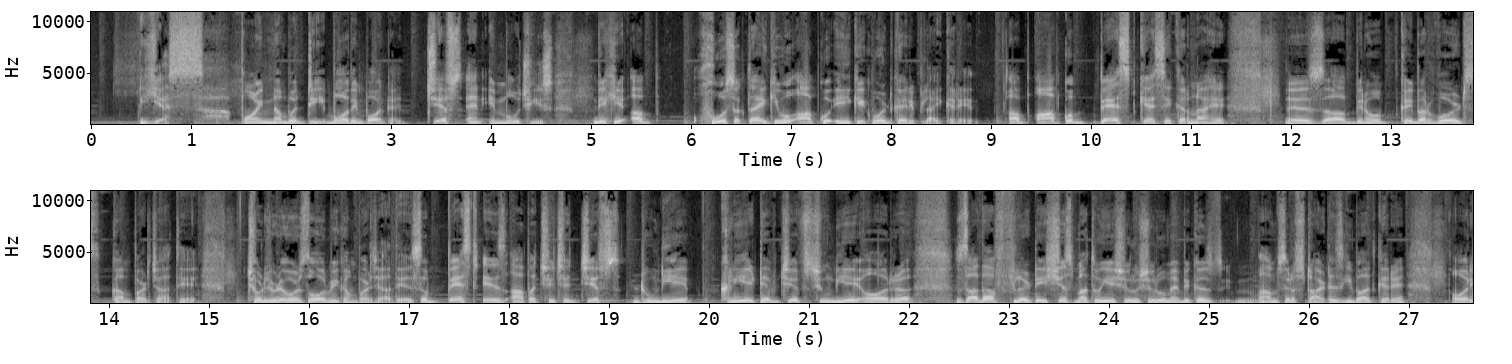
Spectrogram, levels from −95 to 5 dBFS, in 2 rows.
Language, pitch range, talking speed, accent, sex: Hindi, 95-125 Hz, 175 wpm, native, male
